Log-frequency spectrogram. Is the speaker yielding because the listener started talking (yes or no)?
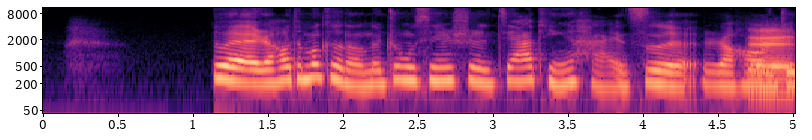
yes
